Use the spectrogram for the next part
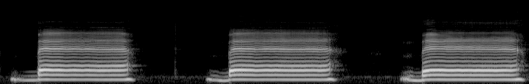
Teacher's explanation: اب اس کو بو نہیں کر دینا, بو نہیں, بے دونوں ہونٹوں کو پھیلائیں گے اور ملائیں گے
